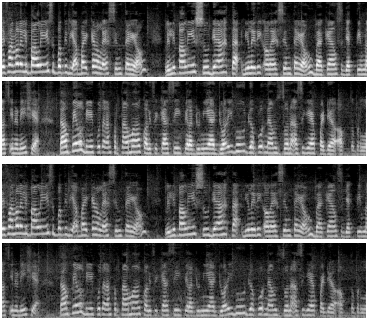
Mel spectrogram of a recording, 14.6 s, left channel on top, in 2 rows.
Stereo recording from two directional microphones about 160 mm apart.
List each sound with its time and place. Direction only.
0.0 s speech: 35° left (ahead or behind)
